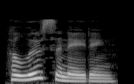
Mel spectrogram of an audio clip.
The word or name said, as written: hallucinating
